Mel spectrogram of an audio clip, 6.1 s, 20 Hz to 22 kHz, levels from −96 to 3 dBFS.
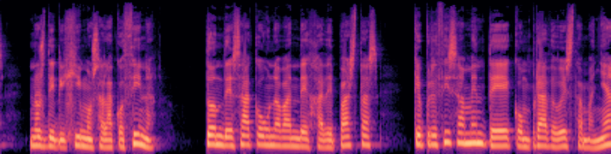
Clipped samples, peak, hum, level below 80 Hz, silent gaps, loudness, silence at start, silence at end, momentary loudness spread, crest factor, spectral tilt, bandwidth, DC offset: under 0.1%; -4 dBFS; none; -72 dBFS; none; -19 LUFS; 0.3 s; 0 s; 8 LU; 16 dB; -5 dB/octave; 18.5 kHz; under 0.1%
